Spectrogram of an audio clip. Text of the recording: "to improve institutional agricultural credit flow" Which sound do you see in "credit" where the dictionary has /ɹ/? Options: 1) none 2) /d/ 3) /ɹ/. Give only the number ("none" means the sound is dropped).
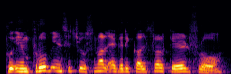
1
